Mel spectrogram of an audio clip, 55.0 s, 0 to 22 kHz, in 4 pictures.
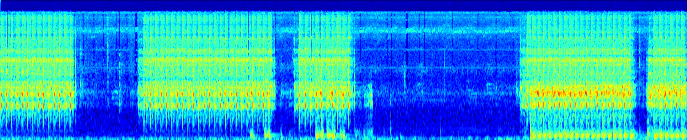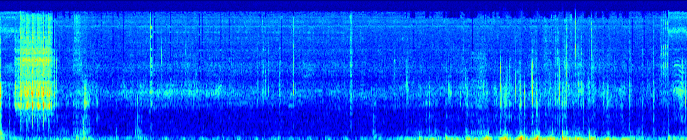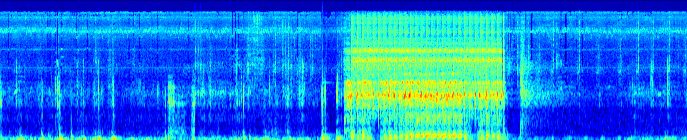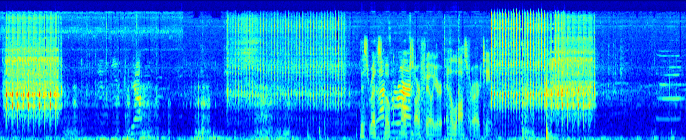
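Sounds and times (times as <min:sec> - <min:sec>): airsoft machine gun bursts: 0:00.0 - 0:01.6, 0:02.7 - 0:07.2, 0:10.4 - 0:14.9, 0:34.3 - 0:38.0, 0:41.2 - 0:42.5, 0:45.7 - 0:48.2, 0:51.0 - 0:53.2.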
